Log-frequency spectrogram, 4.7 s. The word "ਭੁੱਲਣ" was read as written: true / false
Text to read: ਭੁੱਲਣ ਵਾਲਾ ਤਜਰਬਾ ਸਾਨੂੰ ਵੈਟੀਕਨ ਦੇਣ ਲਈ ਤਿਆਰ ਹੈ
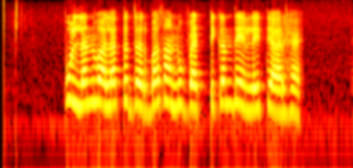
true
